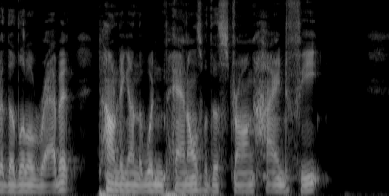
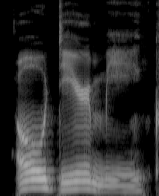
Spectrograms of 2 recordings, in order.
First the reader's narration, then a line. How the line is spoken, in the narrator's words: cried Little Jack Rabbit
